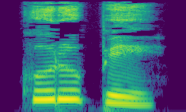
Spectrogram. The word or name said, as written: ಕುರುಪೆ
